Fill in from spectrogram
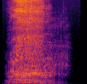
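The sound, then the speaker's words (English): A single loud, deep roar from a big cat, rising quickly and holding for about a second before cutting off, rough and throaty with a broad, growling texture. “Oh my gosh, is this a cat's tail?”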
